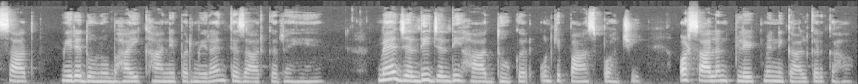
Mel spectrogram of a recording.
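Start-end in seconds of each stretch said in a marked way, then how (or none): none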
